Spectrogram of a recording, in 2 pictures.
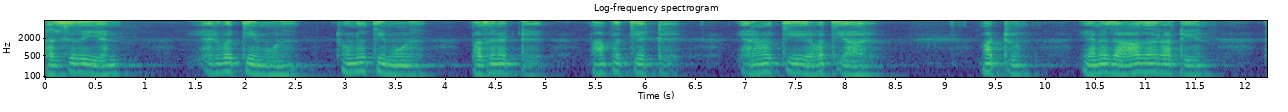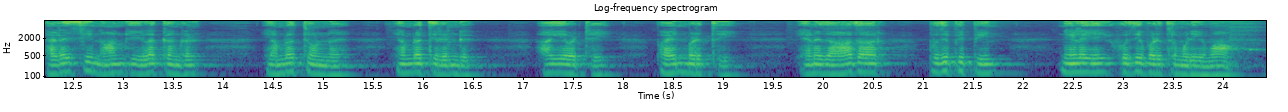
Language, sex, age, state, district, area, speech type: Tamil, male, 60+, Tamil Nadu, Viluppuram, urban, read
